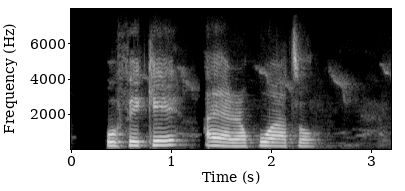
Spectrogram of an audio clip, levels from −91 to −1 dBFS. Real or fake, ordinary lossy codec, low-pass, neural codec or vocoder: real; Opus, 24 kbps; 7.2 kHz; none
